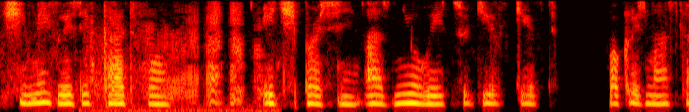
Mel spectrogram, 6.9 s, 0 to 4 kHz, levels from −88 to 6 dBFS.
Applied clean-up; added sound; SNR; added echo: none; Zipper (clothing); 8 dB; none.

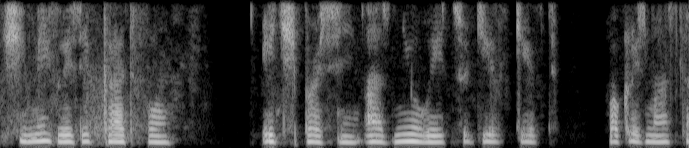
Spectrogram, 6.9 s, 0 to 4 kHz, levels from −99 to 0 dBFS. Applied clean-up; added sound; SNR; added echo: none; none; none; none.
